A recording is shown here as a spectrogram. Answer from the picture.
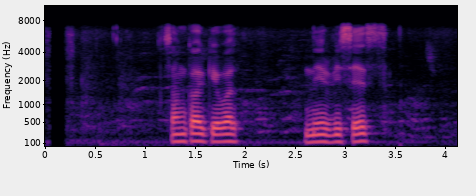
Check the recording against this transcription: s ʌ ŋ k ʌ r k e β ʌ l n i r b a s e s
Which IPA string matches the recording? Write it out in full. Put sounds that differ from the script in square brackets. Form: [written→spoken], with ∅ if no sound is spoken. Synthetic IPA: s ʌ ŋ k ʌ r k e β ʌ l n i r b [a→i] s e s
